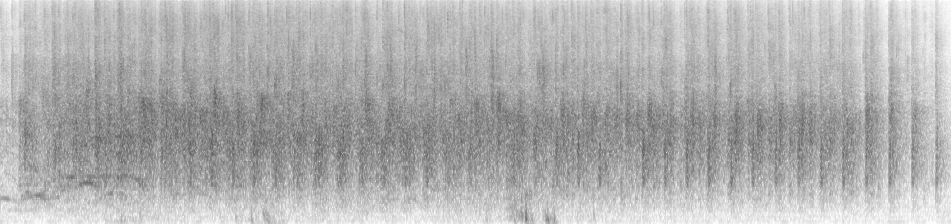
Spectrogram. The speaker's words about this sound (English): That applause wasn't for me, by the way. That was for you, okay?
